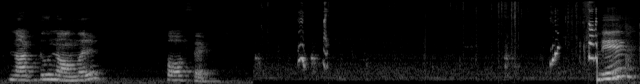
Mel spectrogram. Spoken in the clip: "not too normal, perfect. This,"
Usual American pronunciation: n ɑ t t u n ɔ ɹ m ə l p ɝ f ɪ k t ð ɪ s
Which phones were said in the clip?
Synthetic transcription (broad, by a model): n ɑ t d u n ɔ ɹ m ə l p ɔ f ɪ t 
